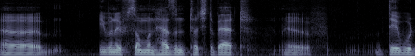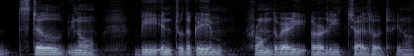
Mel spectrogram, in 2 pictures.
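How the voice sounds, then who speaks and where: With an Indian accent, a man speaks at a very deep, low pitch in a dark, mellow tone, his intonation monotone and flat. Long, frequent pauses break up his speech on a very clean recording with a silent background. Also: fairly slow pace. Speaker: club chairperson. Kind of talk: casual radio interview. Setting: studio. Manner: halting, repetitive fillers.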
